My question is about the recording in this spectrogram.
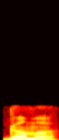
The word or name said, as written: gumma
